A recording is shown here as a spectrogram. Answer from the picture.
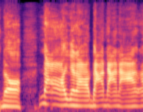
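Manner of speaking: rough Kermit-like impression; half-successful Kermit voice, brushing off a question; Pat Mahomes Kermit voice. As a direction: imitate a quarterback with a Kermit-the-frog voice. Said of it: "can't do the Kermit accent exactly like him".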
